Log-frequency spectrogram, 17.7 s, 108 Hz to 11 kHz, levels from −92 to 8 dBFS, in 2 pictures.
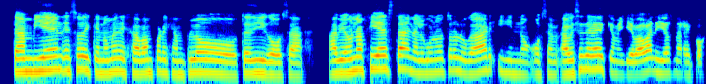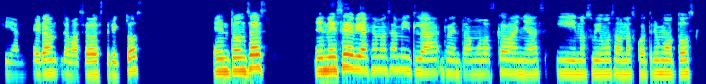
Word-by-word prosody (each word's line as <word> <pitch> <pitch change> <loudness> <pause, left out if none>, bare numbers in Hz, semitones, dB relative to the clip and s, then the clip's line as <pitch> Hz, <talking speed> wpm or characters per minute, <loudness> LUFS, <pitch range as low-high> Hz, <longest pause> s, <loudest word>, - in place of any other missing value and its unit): también 230 +2 +2
eso 235 +2 -3
de 250 -1 +2
que 210 - -5
no 200 0 -4
me 225 +1 -3
dejaban, 205 -1 -1
por 220 +1 -7
ejemplo, 200 -1 -2
te 200 0 -1
digo, 200 -2 0
o 180 - -1
sea, 175 -1 -4 0.3
había 205 +2 0
una 245 +2 +1
fiesta 260 0 +3
en 235 - -7
algún 205 0 -6
otro 220 +3 -7
lugar 215 +3 -1
y 210 -3 -11
no, 185 -2 -10
o 195 - -8
sea, 185 0 -11
a 190 - +2
veces 230 +7 -3
era 260 0 +2
el 250 - -3
que - - -9
me 185 -2 -10
llevaban 190 +4 +1
y 210 - -4
ellos 200 0 -5
me 195 - -9
recogían, 180 -1 -11
eran 200 +1 +2
demasiado 190 0 +1
estrictos. 190 +6 -1 0.9
Entonces, 230 +5 +6 0.6
en 230 +1 +4
ese 255 +4 +8
viaje 245 -1 +6
a - - -3
Mazamitla 235 -4 -2
rentamos 195 -1 -7
las 195 -1 -7
cabañas 200 -2 -3
y 200 -1 -4
nos 195 -1 -6
subimos 200 0 -3
a 200 - -1
unas 190 0 -4
cuatrimotos. 200 +1 -1
205 Hz, 180 wpm, -23 LUFS, 195-225 Hz, 0.9 s, ese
